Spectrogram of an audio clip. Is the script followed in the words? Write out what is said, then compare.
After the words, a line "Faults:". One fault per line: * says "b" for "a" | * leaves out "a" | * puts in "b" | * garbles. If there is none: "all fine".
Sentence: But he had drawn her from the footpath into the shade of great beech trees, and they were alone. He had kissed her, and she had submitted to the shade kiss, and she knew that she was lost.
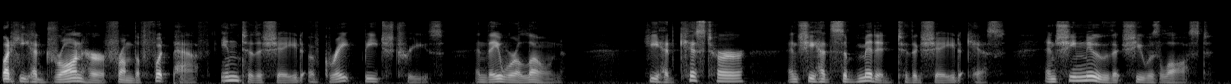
But he had drawn her from the footpath into the shade of great beech trees, and they were alone. He had kissed her, and she had submitted to the shade kiss, and she knew that she was lost.
Faults:
all fine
